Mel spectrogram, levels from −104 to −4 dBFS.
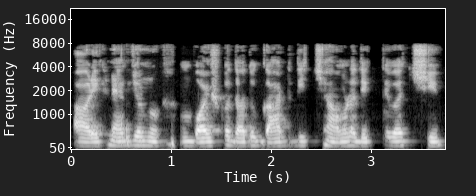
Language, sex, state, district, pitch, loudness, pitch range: Bengali, male, West Bengal, Kolkata, 115 Hz, -17 LUFS, 110-115 Hz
